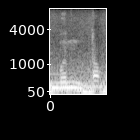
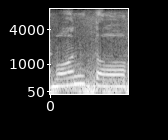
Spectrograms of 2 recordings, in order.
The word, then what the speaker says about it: Bontok: ah parang nasa May buntok na kami. Bontok or Bontok. Ah pagkakabigkas daw sabiin.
